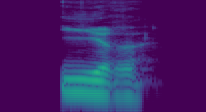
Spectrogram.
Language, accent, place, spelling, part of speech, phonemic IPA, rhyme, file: French, France, Lyon, ire, noun, /iʁ/, -iʁ, LL-Q150 (fra)-ire.wav
- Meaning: ire, anger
